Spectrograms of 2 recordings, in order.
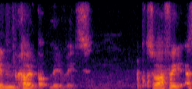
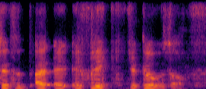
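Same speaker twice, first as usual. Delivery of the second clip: put-on Russell Crowe accent; 4 dB quieter than usual. Co-host making fun of an actor's film line, mock Greek-Italian accent. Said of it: "Russell Crowe's accent".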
